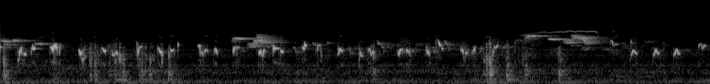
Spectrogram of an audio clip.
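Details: Sooty-headed bulbul in lively 'ropel' lure song for prompting others to sing. Busy, continuous chatter of short liquid notes with a few higher slurred whistles, over steady background noise.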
